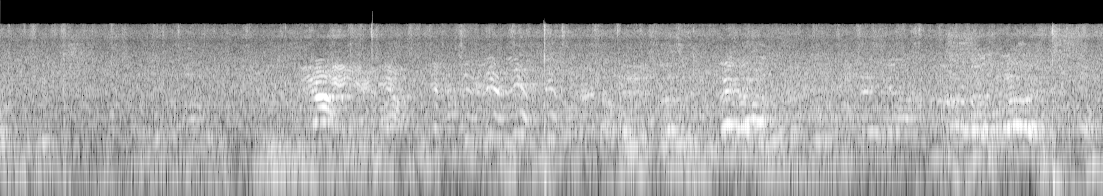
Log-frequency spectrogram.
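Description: Spectators and players shouting and calling out during a football match, with one loud shout about two and a half seconds in.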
